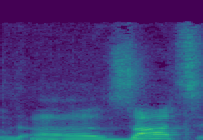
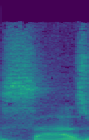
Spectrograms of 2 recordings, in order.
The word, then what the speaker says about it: Saaz: It's spelled S-A-A-Z, so you may hear it pronounced as Zaz, but most people pronounce it as Zaz, which I believe is the German pronunciation.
